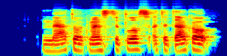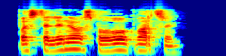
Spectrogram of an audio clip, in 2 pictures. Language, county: Lithuanian, Klaipėda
